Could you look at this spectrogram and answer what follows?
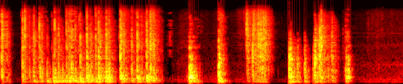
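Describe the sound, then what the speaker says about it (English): Tarot cards are shuffled up close: a rapid, crackling riffle runs for over a second, then shorter bursts of flicking and snapping cards, ending in near silence, with no talk. "I'm going to give this one more shuffle"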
